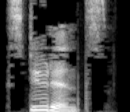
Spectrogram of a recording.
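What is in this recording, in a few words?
"students", English, uk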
